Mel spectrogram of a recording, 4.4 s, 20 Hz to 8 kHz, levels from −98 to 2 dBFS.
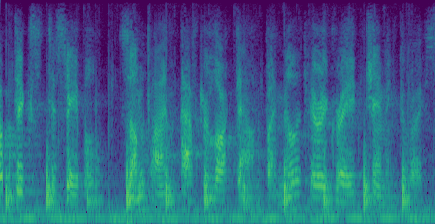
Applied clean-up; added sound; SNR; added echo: none; Walk, footsteps / Run; 5 dB; none.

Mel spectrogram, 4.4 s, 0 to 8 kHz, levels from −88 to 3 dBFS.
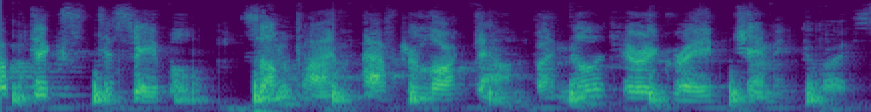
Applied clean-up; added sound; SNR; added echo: classical method log-MMSE.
